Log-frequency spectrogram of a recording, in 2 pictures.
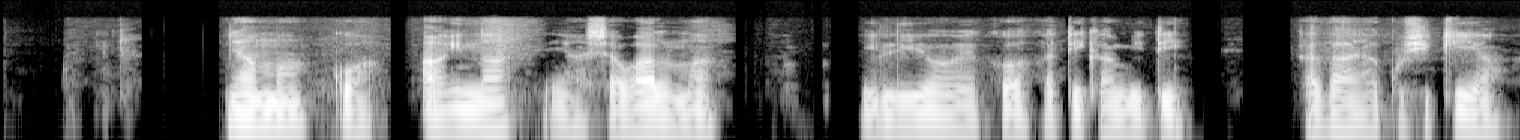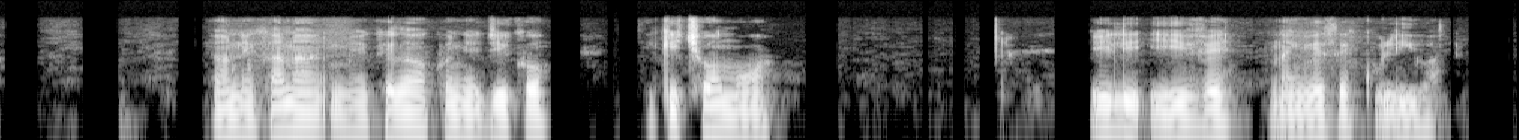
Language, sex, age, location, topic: Swahili, male, 18-24, Mombasa, agriculture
